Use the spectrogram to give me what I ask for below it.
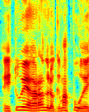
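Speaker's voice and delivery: ordinary delivery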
